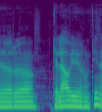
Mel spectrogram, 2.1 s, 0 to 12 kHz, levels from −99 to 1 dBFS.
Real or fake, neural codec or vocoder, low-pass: real; none; 10.8 kHz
